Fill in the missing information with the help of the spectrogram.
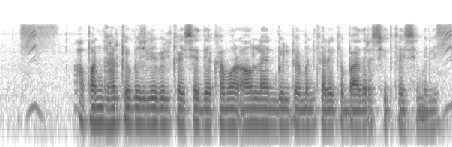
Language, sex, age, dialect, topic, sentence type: Bhojpuri, male, 18-24, Southern / Standard, banking, question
